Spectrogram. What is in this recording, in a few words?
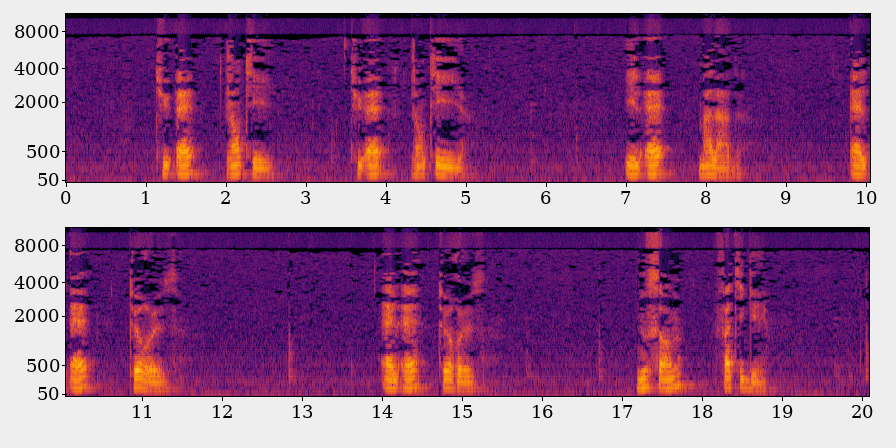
French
